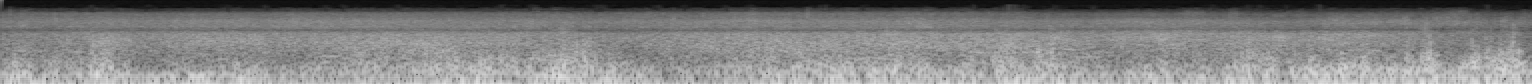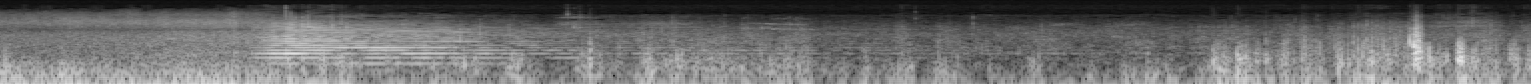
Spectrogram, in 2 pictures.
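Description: Wind rushing over the microphone on a ferry's open deck, over the ship's churning wake. About nine seconds in, the ship's horn sounds: one steady, pitched blast of about two seconds that fades away.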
